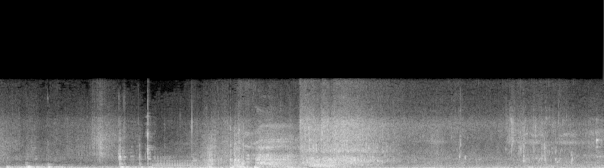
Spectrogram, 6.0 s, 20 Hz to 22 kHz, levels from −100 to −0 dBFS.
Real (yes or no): yes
